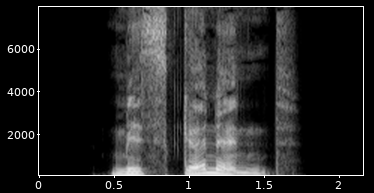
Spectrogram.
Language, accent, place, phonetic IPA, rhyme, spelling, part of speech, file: German, Germany, Berlin, [mɪsˈɡœnənt], -œnənt, missgönnend, verb, De-missgönnend.ogg
- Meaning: present participle of missgönnen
